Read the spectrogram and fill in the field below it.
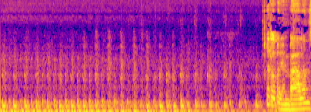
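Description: A washing machine drum turns with a low, pulsing hum.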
